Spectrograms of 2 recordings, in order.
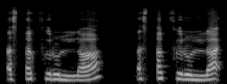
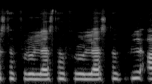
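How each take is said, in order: First: अस्तगफिरुल्लाह said slowly, each syllable clear; slow careful recitation. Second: अस्तगफिरुल्लाह rattled off fast, words run together; rushed recitation. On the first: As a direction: take your time over every part of अस्तगफिरुल्लाह. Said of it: "आपने आराम-आराम से पढ़ना है". (आराम-आराम से, एक-एक लफ्ज़ साफ़ अस्तगफिरुल्लाह) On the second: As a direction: gabble the अस्तगफिरुल्लाह like a hurried chant. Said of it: "वो ना बहुत स्पीड में पढ़ रहे होते हैं". (तेज़ी से, जल्दी-जल्दी अस्तगफिरुल्लाह पढ़ना) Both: Shown as a demonstration.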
